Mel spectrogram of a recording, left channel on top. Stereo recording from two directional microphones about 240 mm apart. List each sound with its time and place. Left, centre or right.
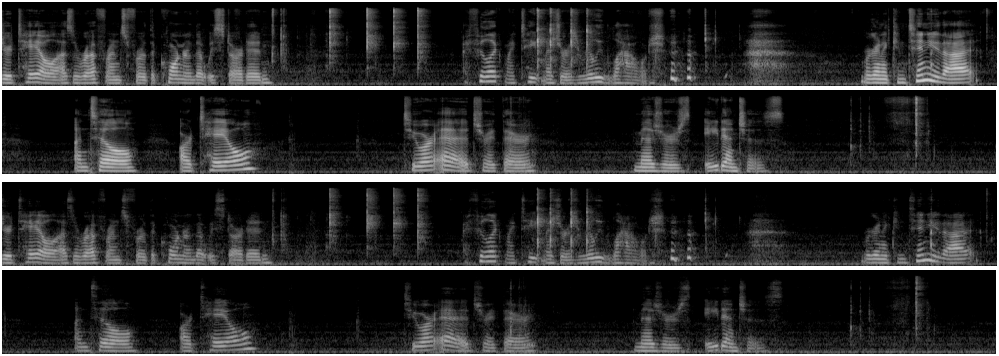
0.0 s speech: centre
4.6 s speech: left
7.4 s a sound: left
8.6 s speech: left
13.9 s speech: left
16.3 s speech: left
